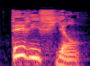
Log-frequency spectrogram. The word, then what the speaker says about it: terrifiant: Terrifiant, final T not pronounced, double R here, so it will open the pronunciation of your E, and then it will be E, terrifiant. Résistant, final T not pronounced, résistant.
